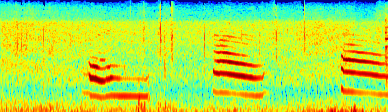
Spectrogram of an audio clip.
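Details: Wary ear-tipped stray cats meowing at a feeding with wet food and treats, in a place likened to a ruined castle; three drawn-out meows, each level then dropping at the end, separated by pauses and faint outdoor noise.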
